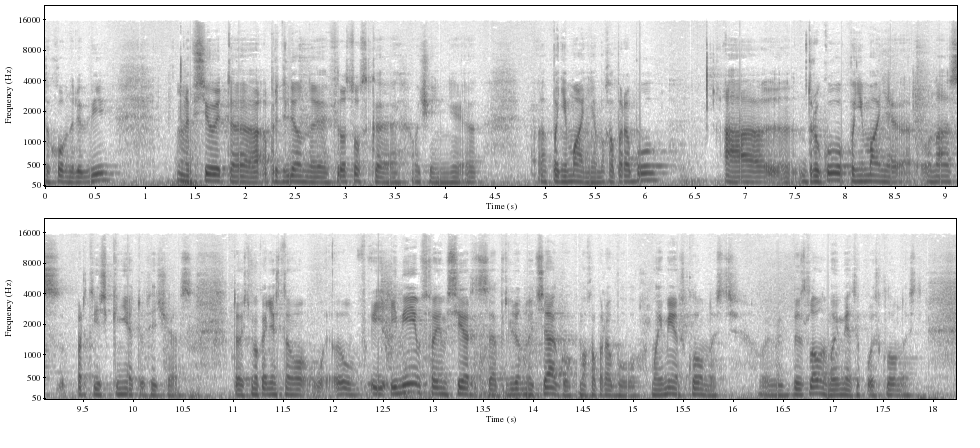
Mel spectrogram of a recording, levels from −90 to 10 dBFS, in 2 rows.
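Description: Regular ticks or pops recur every 0.5 s from 0.44 s to 17.95 s, about forty in all, each a gap of roughly 10 ms filled with silence. These are periodic USB or driver dropouts, where a background task stalls the audio path at a fixed interval.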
